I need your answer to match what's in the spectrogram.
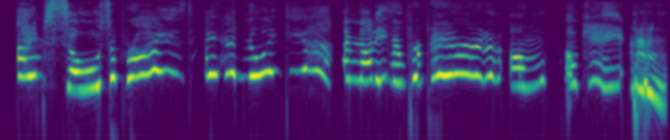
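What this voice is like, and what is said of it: Gushing Hollywood acceptance speech impression. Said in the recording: “my impression of a Hollywood acceptance speech”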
